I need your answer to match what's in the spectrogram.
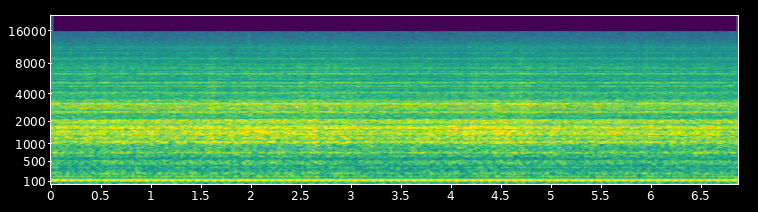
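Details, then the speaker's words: Heathkit T-3 signal tracer on the low gain setting. Steady loud hiss over a constant low hum with faint crackling; a noisy component in the amplifier is suspected but not confirmed. "And I can also hear a little bit of crackling and hissing in there, so it sounds like there might be a noisy component in"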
